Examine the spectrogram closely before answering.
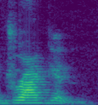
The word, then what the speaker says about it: dragon: next one is dragon this o is either a schwa sound or you try not to pronounce it it's a better way of putting it right when you say you're trying not to pronounce it so it's a dragon a dragon is an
